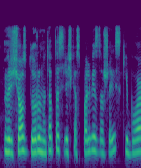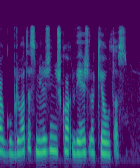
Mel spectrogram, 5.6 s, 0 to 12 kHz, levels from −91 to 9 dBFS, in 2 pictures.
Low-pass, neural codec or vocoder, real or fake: 7.2 kHz; none; real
